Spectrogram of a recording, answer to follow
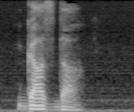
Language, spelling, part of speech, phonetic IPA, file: Polish, gazda, noun, [ˈɡazda], Pl-gazda.ogg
